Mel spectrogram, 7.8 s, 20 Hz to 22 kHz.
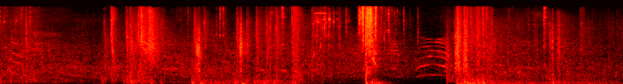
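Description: Battlefield 1 artillery and gunfire on the Somme battlefield in Rush mode, a series of sharp loud blasts and cracks spread irregularly across the clip, with near and distant impacts layered over battle ambience.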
